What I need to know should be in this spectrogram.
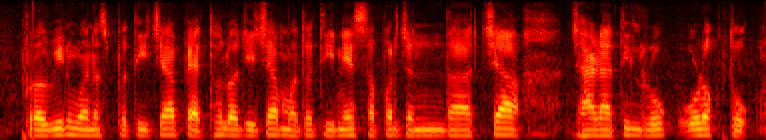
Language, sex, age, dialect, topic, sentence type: Marathi, male, 25-30, Varhadi, agriculture, statement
